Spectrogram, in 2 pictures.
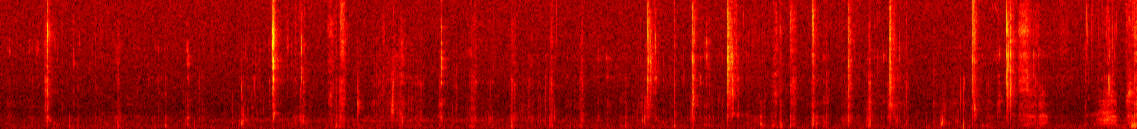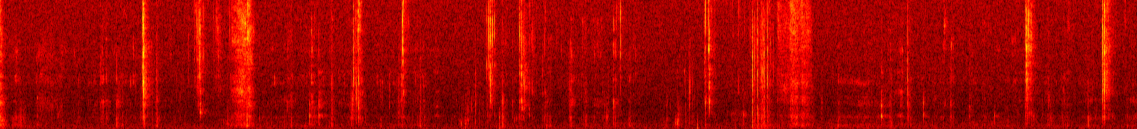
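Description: Chewing and biting mouthfuls of crunchy pork sisig with fresh red chili and rice: many sharp, irregular crunches and mouth clicks, a few longer and louder ones about halfway through and again near the end.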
